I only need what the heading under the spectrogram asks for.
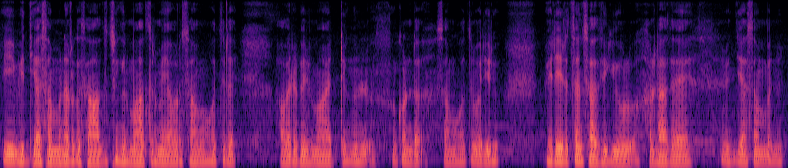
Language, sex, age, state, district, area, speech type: Malayalam, male, 30-45, Kerala, Idukki, rural, spontaneous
